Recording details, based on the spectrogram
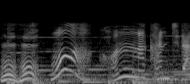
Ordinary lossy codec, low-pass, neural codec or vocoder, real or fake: none; 7.2 kHz; none; real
